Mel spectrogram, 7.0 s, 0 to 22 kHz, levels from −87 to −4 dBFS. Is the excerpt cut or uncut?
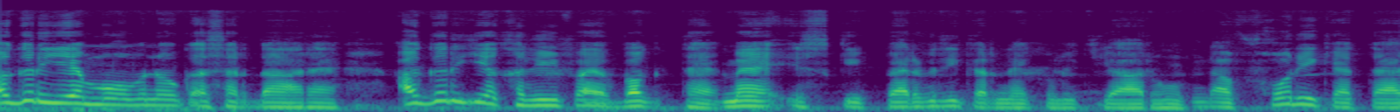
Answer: cut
